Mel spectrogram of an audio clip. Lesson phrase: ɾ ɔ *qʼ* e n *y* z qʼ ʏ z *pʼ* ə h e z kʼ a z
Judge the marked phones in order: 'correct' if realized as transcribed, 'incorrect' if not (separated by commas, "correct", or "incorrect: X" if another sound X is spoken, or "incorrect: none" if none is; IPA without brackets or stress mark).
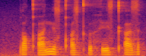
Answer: correct, incorrect: ʏ, incorrect: kʼ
